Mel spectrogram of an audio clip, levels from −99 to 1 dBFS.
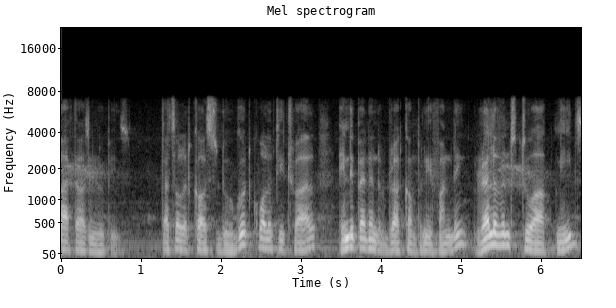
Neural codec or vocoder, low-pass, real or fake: none; 7.2 kHz; real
